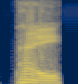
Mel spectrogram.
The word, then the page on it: PAYE: British English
